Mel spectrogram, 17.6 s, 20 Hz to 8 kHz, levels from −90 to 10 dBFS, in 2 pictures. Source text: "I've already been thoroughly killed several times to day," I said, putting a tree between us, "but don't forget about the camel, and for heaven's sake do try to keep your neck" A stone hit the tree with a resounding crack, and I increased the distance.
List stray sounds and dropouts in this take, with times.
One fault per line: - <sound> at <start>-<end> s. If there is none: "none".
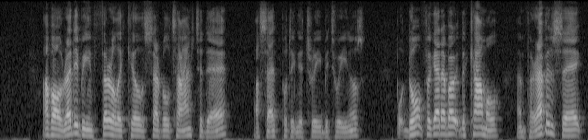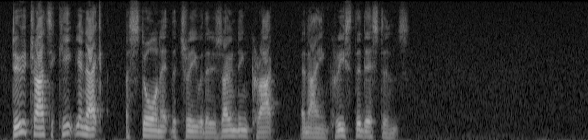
none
